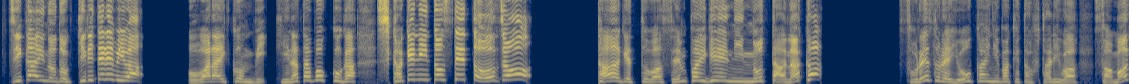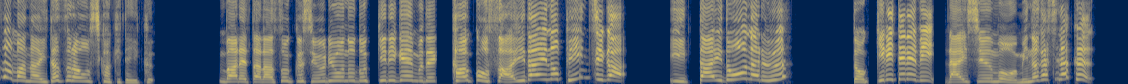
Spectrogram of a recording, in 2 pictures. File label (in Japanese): 番宣ナレ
